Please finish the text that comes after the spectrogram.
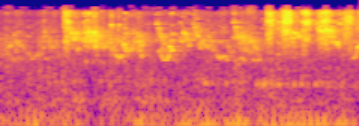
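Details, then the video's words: Several lovebirds chatter in quick, overlapping high-pitched chirps, quieter for the first half second, then a busy run of shrill twittering and short squeaky notes to the end. "Love Birds Sound"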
